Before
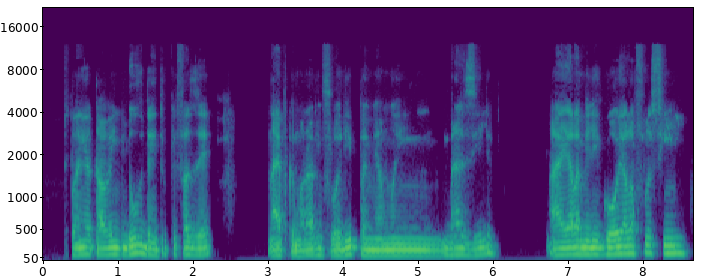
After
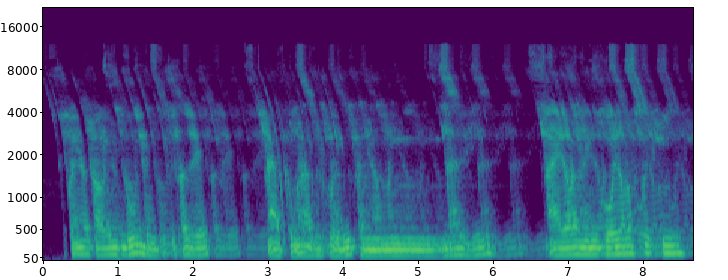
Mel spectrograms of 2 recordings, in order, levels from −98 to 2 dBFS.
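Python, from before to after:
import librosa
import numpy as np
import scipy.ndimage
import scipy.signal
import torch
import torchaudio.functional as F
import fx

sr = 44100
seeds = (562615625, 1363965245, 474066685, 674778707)

p1 = fx.spec_delay(x, sr, highs='early', ms=356)
y = p1 + fx.echo_feedback(p1, sr, ms=422, feedback_pct=37, wet_db=-15.0, dry=0)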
